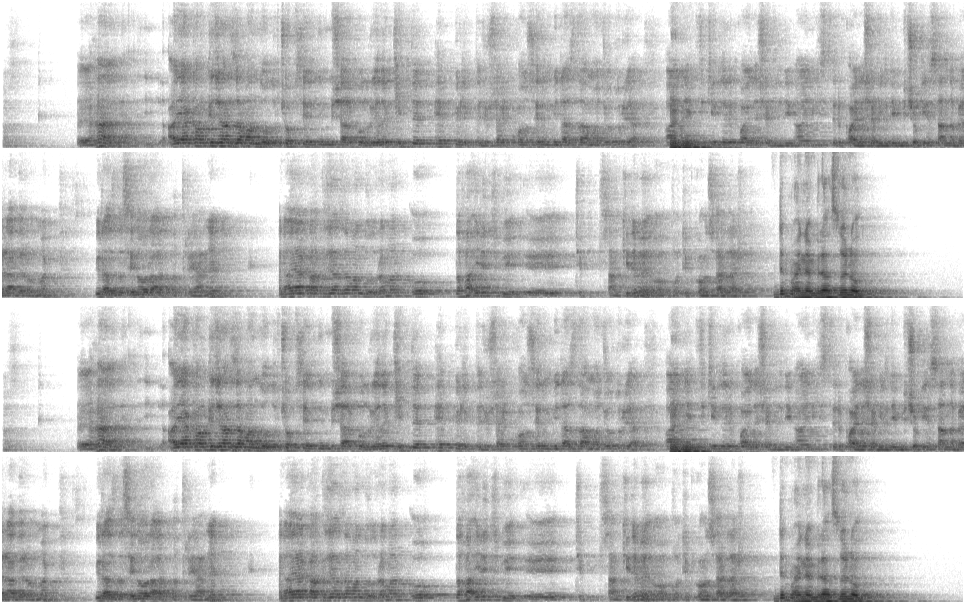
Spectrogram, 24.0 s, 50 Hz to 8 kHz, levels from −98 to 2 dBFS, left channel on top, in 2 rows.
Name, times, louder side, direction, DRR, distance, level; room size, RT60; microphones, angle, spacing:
voice 1, 0.9-12.6 13.2-14.7 15.5-17.4 17.7-21.3, right 1 dB, ahead, 0 dB, 3.9 m, -32 dB
voice 2, 8.3-8.7 21.7-22.8, equal, 20° left, 8 dB, 1.5 m, -22 dB
21.0 x 16.0 x 9.0 m, 1.2 s
head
